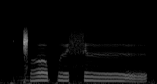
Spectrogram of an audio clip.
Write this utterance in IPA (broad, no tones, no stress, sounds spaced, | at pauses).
ɡ͡ǁ ʌ p ɘ s ɘː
